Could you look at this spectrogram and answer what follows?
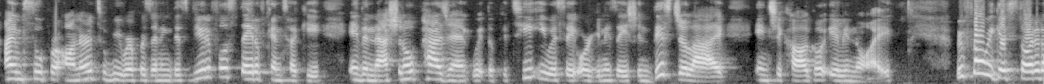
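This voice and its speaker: Mellow-voiced female talk show host. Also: medium pitch. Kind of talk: semi-scripted show presenting and interview.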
